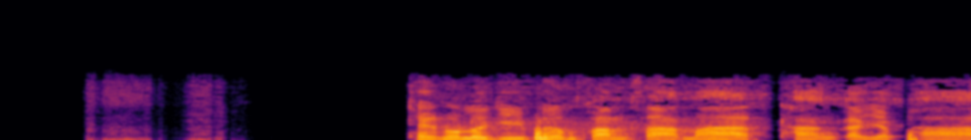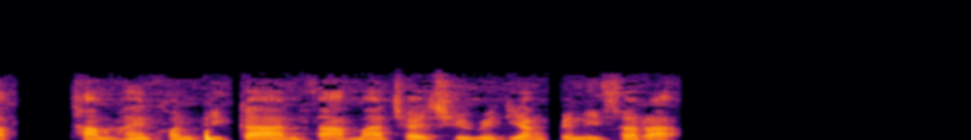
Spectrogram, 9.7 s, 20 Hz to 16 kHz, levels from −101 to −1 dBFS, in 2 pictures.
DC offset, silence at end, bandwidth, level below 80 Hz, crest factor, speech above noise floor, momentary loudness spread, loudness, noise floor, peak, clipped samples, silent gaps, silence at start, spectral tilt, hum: under 0.1%; 1.5 s; 7.8 kHz; -62 dBFS; 20 dB; 32 dB; 8 LU; -21 LUFS; -53 dBFS; -2 dBFS; under 0.1%; 1.27-2.03 s, 4.95-5.20 s; 0.6 s; -6 dB/octave; none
